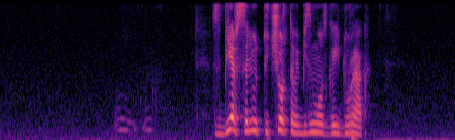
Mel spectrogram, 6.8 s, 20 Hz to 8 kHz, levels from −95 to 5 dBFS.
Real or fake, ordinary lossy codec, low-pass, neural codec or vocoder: real; none; 7.2 kHz; none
